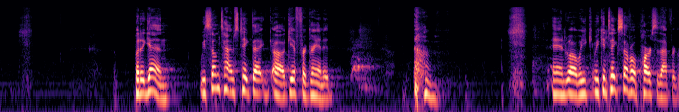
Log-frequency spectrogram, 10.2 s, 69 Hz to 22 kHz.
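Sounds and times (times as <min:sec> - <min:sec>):
speech: 0:02.0 - 0:05.1, 0:08.3 - 0:10.1
throat clearing: 0:05.3 - 0:07.0.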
